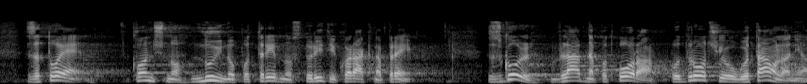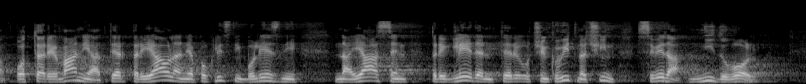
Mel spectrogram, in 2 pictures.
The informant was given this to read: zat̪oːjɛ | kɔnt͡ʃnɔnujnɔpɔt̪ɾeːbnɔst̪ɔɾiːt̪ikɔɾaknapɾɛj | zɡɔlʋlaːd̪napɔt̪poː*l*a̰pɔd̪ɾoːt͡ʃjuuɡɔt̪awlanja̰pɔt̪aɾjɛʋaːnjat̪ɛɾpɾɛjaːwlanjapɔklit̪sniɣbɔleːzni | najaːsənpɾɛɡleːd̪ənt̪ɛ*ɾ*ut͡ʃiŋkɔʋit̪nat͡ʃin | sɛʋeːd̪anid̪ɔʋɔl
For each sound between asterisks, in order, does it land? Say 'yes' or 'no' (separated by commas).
no, yes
